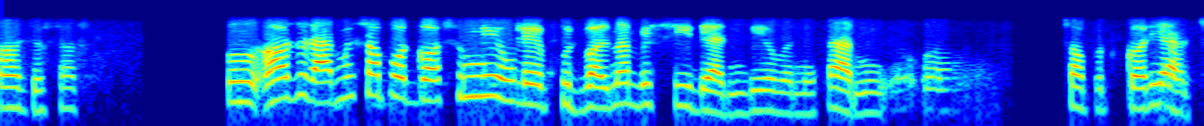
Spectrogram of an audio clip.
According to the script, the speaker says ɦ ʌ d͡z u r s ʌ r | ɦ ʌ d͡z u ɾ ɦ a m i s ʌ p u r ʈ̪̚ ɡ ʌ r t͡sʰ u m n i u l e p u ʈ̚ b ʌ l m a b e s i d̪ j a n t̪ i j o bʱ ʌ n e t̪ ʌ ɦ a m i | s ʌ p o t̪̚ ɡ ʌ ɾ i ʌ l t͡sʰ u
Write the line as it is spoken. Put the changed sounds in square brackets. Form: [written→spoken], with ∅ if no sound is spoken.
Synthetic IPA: ɦ ʌ d͡z u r s ʌ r | ɦ ʌ d͡z u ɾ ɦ a m i s ʌ p [u→o] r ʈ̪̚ ɡ ʌ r t͡sʰ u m n i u l e [p→pʰ] u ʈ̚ b ʌ l m a b e s i d̪ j a n [t̪→d̪] i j o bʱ ʌ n e t̪ ʌ ɦ a m i | s ʌ p o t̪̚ ɡ ʌ ɾ i [ʌ→a] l t͡sʰ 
